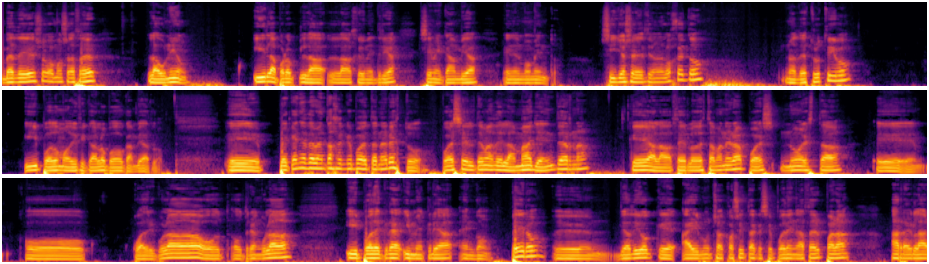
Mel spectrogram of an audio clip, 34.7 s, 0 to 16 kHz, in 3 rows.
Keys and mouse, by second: 4.0-7.2 drag, 8.7 g, 11.9-20.6 drag.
